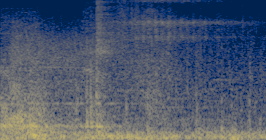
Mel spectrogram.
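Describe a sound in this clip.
A magic spell bursts with a fiery whoosh.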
